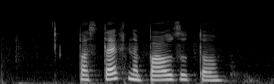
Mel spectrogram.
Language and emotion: Russian, neutral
